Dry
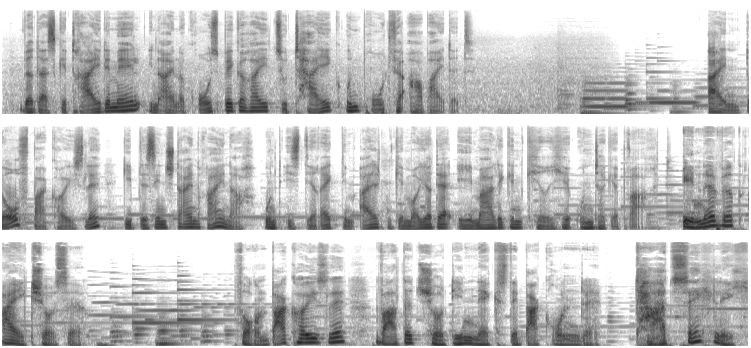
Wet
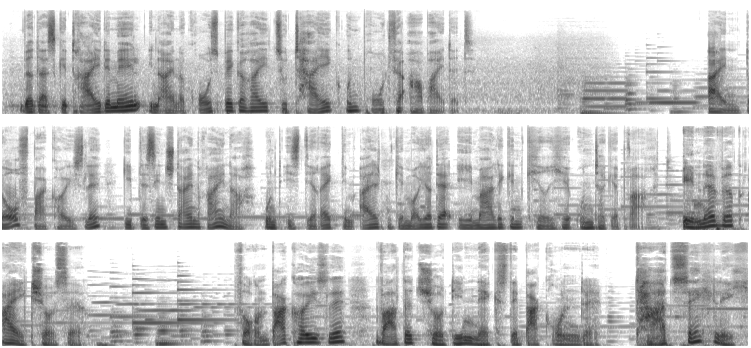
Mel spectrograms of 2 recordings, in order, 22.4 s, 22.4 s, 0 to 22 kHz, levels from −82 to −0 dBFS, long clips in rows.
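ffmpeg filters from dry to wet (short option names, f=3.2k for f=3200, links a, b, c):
-af "asetnsamples=n=441:p=0,asendcmd='0.71 equalizer g 7.5;1.57 equalizer g -3;3.33 equalizer g -14;8.12 equalizer g -2.5;11.28 equalizer g -10.5;12.65 equalizer g -3;16.5 equalizer g -10;17.4 equalizer g 0.5',equalizer=f=300:t=o:w=0.4:g=14"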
